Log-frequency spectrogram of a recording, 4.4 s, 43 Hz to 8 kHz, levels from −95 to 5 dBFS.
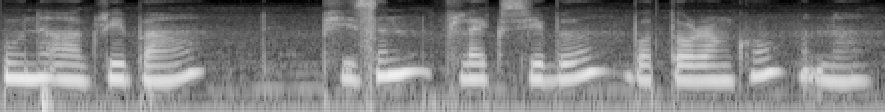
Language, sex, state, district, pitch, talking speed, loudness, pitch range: Garo, female, Meghalaya, West Garo Hills, 205 Hz, 80 wpm, -15 LUFS, 195-245 Hz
